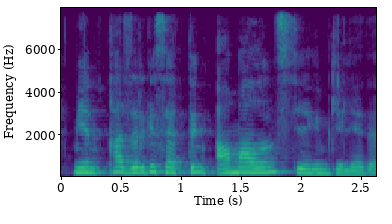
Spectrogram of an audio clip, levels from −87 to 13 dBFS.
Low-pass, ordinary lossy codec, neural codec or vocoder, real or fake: none; none; none; real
